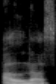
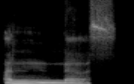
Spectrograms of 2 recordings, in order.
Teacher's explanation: And when you have those situations where the aleph lam is followed by a noon, al nas, the lam merges into the noon, and you lose the lam and you double up the noon. So al nas becomes annas.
